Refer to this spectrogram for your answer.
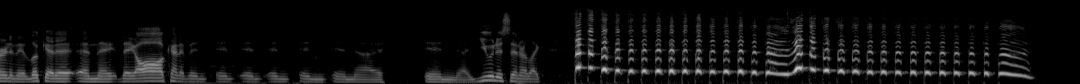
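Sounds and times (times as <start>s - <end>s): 
speech: 0.0s - 5.9s
voice imitating a creature's chirping song: 5.8s - 10.4s.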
